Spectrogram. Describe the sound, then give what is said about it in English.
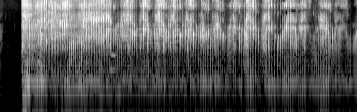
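A loud, wet, sputtering diarrhea fart recorded in a bathroom, bursting in abruptly and bubbling and spluttering for over three seconds, with a raspy, gurgling texture and no talking. “No, that was diarrhea.”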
